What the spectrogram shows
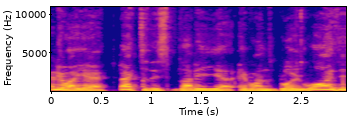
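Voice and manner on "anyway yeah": ordinary delivery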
